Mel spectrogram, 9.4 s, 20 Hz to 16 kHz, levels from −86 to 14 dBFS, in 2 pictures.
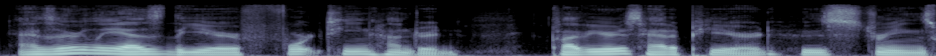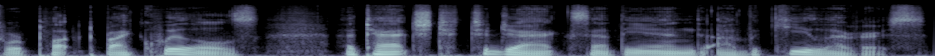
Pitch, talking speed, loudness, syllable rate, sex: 105 Hz, 165 wpm, -19 LUFS, 4.6 syllables/s, male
